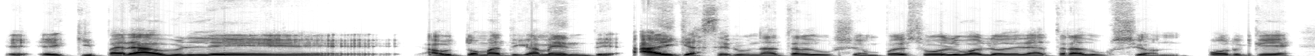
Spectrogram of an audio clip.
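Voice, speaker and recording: A man's voice: on the high side, steady tone, normal speed, dry recording, studio quality. A man with an Argentine accent giving a thoughtful, teacherly explanation as a panel guest, often searching for the next word. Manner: didactic, hesitant word-searching. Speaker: guest academic.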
